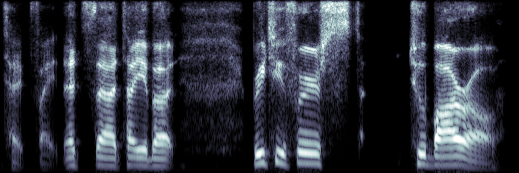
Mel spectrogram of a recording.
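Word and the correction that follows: Tubarão: Am I saying it wrong? It's a shark. – Tubau. – Tubau. Oh, that's right. It's Brazilian. Tubau. They have a weird relationship with R's in Brazil.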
